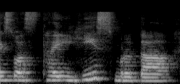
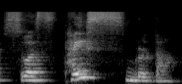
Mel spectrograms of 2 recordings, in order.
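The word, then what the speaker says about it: स्वस्थैः स्मृता: Here there is a visarga, swasthaihi smruta. But because after the visarga sound, sa syllable has come, and because of that, visarga sound will change to sa. So I'm not going to say swasthaihi smruta, but swasthai smruta.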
